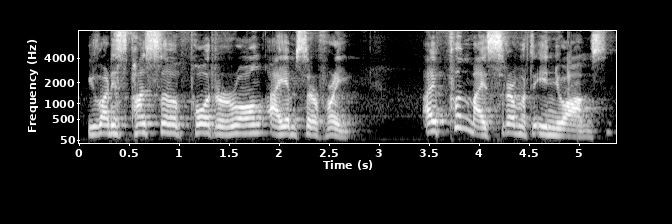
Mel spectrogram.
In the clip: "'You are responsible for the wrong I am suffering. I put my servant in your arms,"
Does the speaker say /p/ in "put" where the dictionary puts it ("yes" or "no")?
yes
